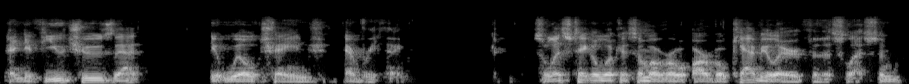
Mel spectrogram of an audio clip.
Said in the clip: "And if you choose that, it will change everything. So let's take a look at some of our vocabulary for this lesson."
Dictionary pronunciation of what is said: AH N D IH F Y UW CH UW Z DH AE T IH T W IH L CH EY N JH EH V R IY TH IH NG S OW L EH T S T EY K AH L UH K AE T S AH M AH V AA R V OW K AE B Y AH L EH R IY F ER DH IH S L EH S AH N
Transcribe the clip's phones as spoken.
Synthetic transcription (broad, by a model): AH N IH F Y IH CH UW Z DH AE T IH T W IH L CH EY N JH EH V R IY TH IH NG S OW L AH T S T EY K AH L UH K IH T S AH M AH V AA R V OW K AE B Y AH L EH R IY F ER DH IH S L EH S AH N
